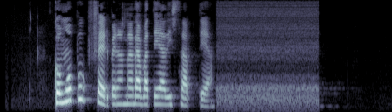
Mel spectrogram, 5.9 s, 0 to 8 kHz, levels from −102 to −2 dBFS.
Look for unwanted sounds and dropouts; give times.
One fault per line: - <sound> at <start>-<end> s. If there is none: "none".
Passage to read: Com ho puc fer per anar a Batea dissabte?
none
